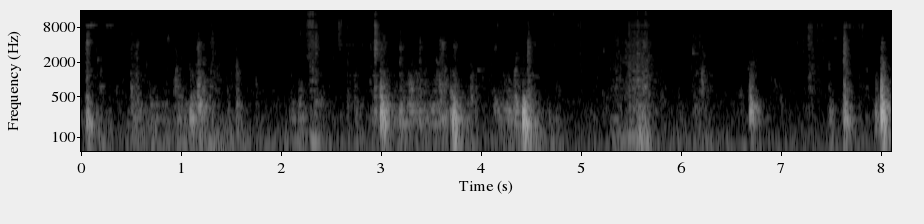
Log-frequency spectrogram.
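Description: A hen clucks softly and croons close by.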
